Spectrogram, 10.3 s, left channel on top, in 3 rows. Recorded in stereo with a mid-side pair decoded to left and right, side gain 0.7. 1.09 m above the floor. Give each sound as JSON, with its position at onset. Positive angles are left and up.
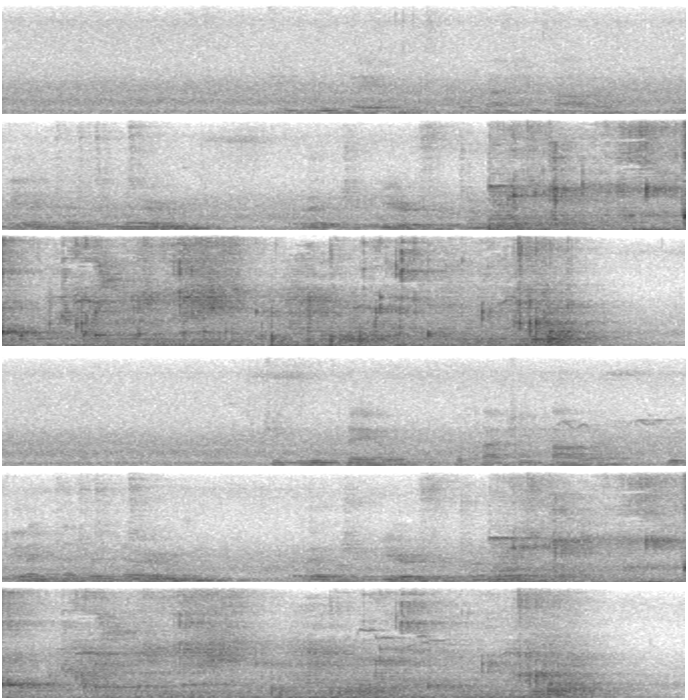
{"t": 1.3, "sound": "a man speaking", "azimuth_deg": -65, "distance_m": 1.2}
{"t": 3.4, "sound": "a man speaking", "azimuth_deg": 10, "distance_m": 3.5}
{"t": 5.8, "sound": "chewing", "azimuth_deg": 40, "distance_m": 1.2}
